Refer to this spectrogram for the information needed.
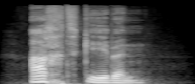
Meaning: alternative spelling of achtgeben
- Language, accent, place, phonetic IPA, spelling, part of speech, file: German, Germany, Berlin, [ˈaxt ˌɡeːbn̩], Acht geben, phrase, De-Acht geben.ogg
